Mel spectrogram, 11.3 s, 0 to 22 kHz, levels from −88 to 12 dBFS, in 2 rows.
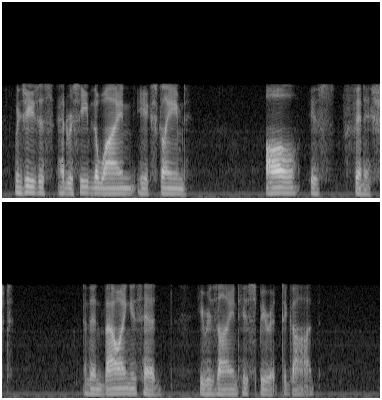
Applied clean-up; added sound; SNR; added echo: none; none; none; none.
